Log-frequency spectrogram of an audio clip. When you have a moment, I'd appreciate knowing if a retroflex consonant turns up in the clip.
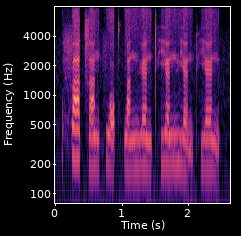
no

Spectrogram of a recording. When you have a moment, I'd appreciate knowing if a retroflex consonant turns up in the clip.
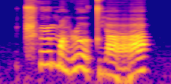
yes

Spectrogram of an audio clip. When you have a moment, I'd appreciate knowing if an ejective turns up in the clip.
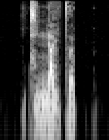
no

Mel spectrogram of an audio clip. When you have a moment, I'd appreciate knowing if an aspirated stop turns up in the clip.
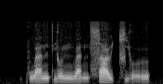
no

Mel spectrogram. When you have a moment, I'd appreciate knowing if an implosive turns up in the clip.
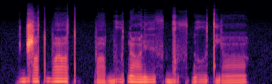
yes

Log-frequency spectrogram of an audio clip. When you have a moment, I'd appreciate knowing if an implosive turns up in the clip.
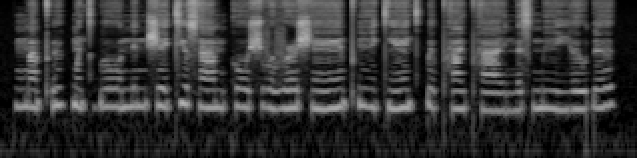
yes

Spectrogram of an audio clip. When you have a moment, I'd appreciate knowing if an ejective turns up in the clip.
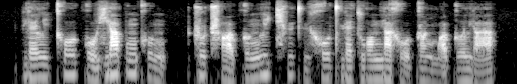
no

